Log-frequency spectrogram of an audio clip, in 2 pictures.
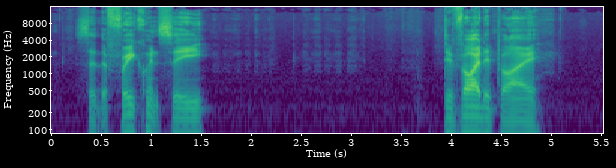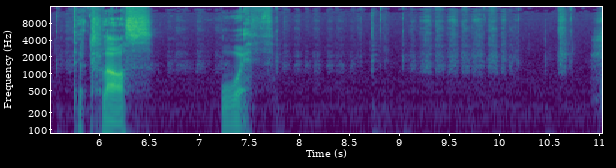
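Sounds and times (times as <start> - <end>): stylus scratching on tablet: 0.0 - 10.8.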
